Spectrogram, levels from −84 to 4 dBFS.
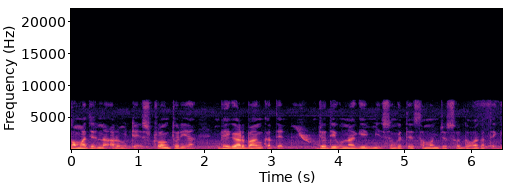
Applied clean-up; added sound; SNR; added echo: none; none; none; none.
